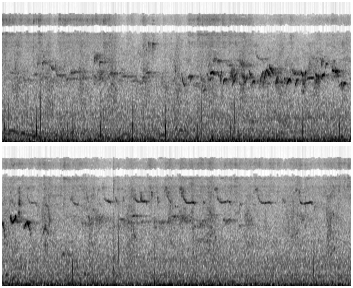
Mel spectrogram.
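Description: Birds chirping: a busy twittering run through the first half, then a string of short repeated high calls in the second half, over a low steady rumble.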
